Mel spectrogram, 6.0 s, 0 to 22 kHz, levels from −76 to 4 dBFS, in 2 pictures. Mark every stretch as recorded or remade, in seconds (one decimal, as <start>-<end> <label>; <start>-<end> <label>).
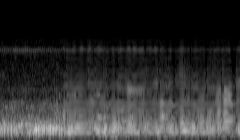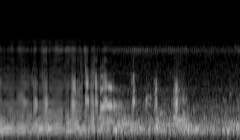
0.0-0.8 recorded; 0.8-4.4 remade; 4.4-6.0 recorded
